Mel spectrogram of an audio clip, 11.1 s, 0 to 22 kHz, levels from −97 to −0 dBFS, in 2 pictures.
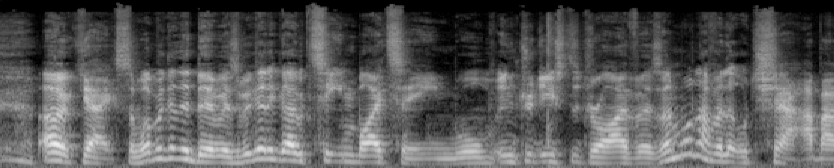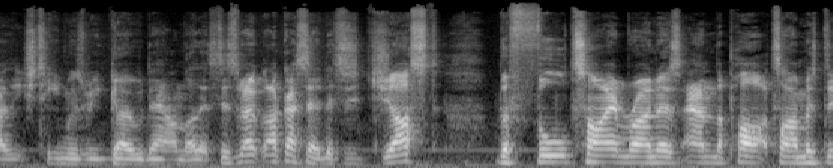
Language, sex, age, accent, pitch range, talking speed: English, male, 20-39, British, 125-160 Hz, 250 wpm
